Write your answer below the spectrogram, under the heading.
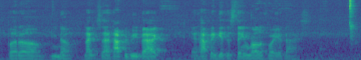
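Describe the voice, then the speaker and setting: A man with a very deep, low voice speaks at a fairly quick pace in a monotone, flat delivery, with audible room echo. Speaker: podcast co-host, coach. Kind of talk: casual sports podcast chat.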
